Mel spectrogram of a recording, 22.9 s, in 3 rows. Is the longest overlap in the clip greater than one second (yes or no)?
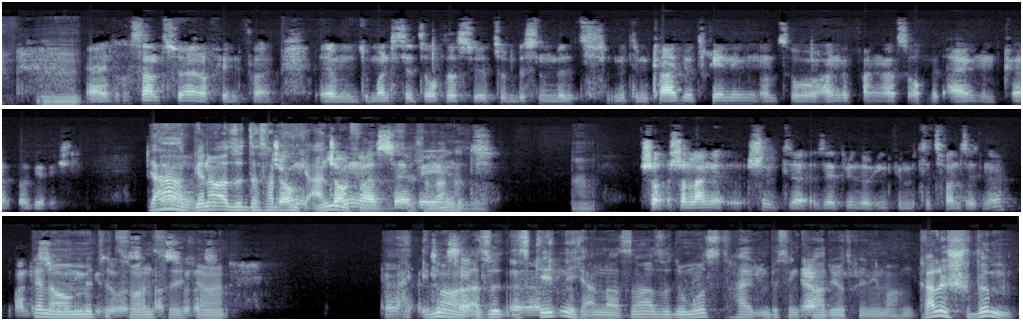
yes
